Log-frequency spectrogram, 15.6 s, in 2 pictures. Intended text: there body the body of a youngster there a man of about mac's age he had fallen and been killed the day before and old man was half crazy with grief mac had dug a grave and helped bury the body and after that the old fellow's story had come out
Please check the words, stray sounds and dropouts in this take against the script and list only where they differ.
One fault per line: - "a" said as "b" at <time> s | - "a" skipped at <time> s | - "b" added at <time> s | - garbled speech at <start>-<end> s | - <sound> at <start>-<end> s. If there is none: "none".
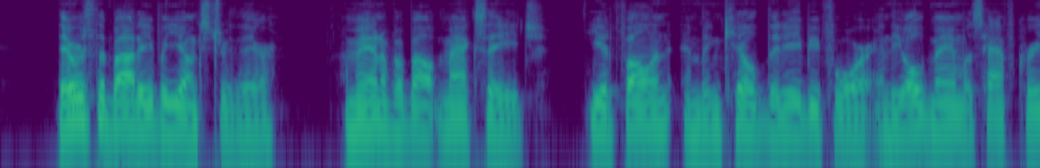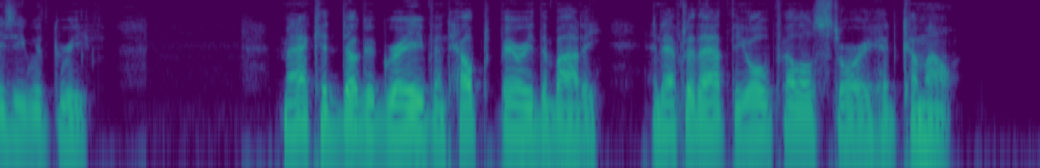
- "body" said as "was" at 0.6 s
- "the" added at 6.7 s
